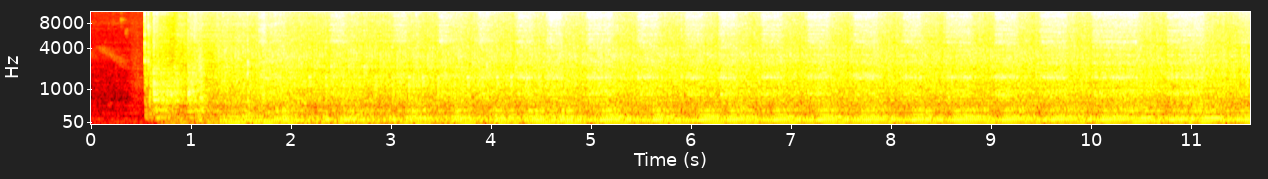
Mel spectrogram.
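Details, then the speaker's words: 1949 Ford 4-door Custom, 226 Flathead six, first start after new intake and exhaust manifolds, exhaust flange fitted temporarily: cranks, catches at once, settles into an even idle with steady exhaust pulse and no knocks; fuel leaked at carburetor and a fuel-pump fitting. "well uh it started and ran pretty good but i noticed fuel was leaking at the carburetor a little bit"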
